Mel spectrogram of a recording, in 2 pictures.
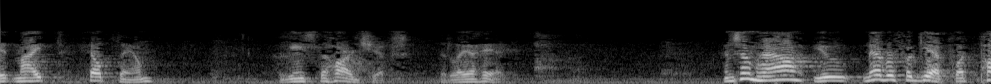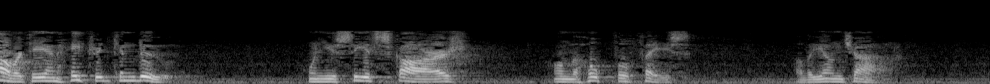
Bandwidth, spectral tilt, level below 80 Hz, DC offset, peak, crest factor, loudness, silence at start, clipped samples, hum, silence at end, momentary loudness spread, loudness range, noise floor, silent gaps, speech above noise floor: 5 kHz; -10 dB/octave; -50 dBFS; under 0.1%; -6 dBFS; 16 dB; -21 LUFS; 0 s; under 0.1%; none; 0.7 s; 21 LU; 9 LU; -45 dBFS; none; 25 dB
